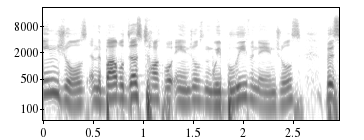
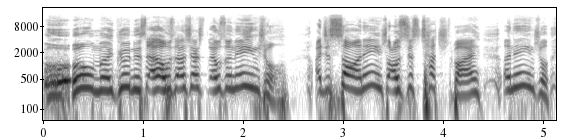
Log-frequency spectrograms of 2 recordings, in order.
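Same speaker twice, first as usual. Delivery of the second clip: shocked, much louder and higher, breathless wonder; awestruck gasp; 7 semitones higher, 10 dB louder than usual. Retold or imitated. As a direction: blurt it out as if you just saw an angel.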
